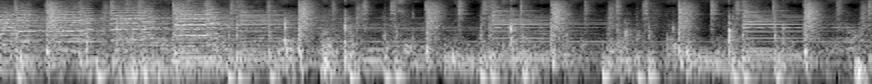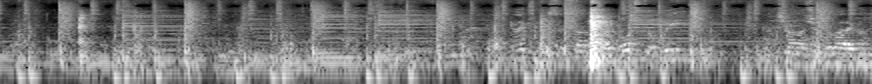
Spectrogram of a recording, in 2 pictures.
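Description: Background music with a steady beat, with a single sharp knock near the end as the loudest sound.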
